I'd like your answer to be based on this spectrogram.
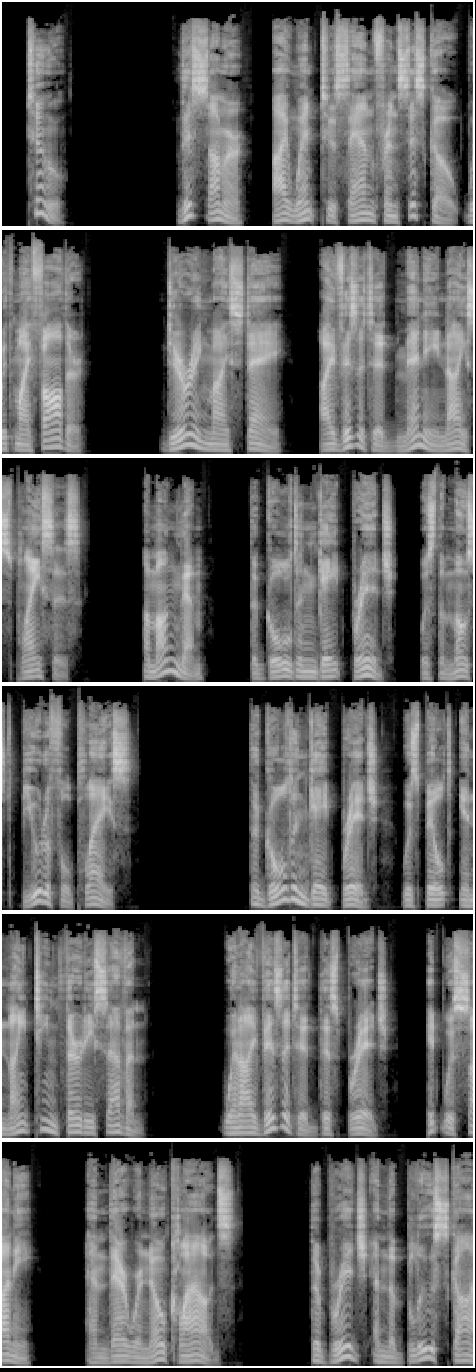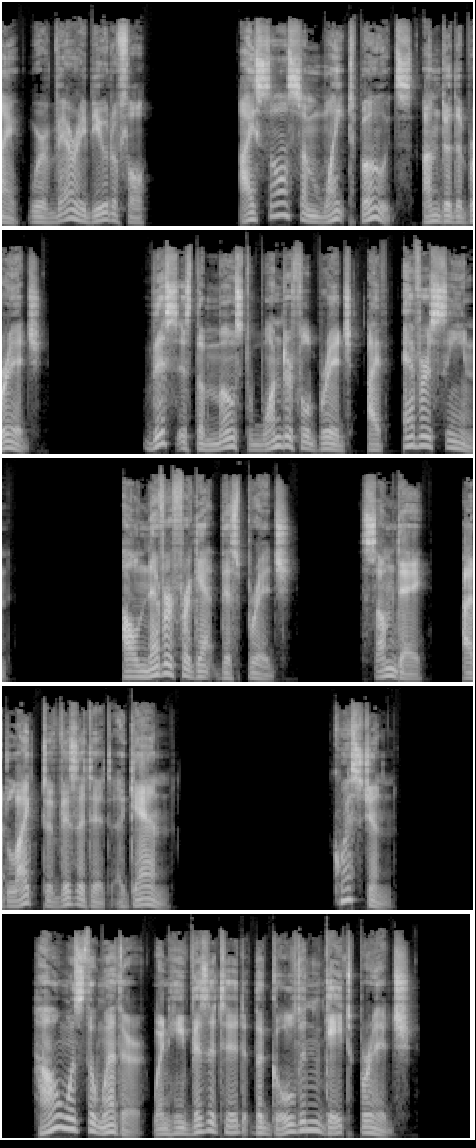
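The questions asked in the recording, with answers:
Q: How was the weather when he visited the Golden Gate Bridge?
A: It was sunny with no clouds.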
